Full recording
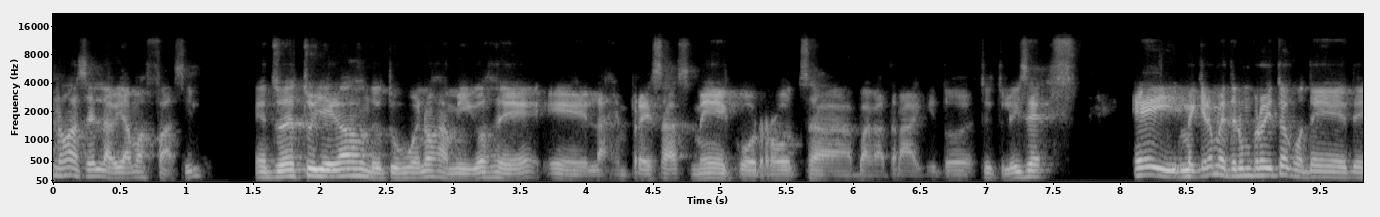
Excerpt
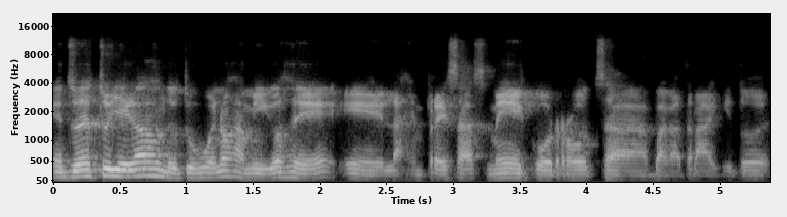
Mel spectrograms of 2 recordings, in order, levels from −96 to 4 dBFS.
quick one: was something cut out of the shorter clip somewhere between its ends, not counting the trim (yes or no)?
no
